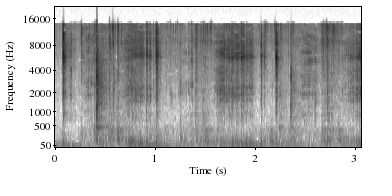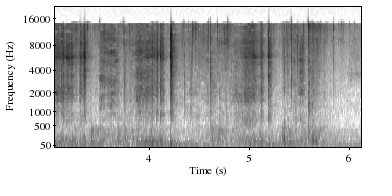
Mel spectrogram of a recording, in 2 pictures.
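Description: A utility knife blade scrapes and cuts a solid rectangular yellow soap bar held in the hand, shaving it into crumbly pieces. Bright, dry scraping comes in bursts, punctuated by several sharp, crisp snaps as the blade cuts through, with faint rustling between strokes.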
